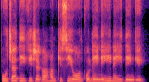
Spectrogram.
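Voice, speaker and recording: A woman's voice: a little high, steady tone, normal speed, darkish tone, close to an everyday voice. A woman reading the lines of a proud, defiant young woman in a storybook tale, firm and taunting. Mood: scheming.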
